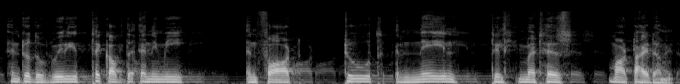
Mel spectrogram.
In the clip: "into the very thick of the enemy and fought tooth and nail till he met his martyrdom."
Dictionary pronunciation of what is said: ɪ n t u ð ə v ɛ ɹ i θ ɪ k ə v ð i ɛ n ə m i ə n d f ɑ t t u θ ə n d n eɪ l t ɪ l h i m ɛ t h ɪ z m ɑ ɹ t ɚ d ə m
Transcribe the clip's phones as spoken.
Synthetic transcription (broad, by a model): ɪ n t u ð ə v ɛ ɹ i t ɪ k ə v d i ɛ n ə m i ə n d f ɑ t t u t ə n d n eɪ l t ɪ l h i m ɛ t h ɪ z m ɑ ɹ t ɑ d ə m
